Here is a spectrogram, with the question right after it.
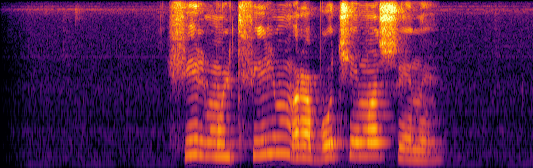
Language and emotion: Russian, neutral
